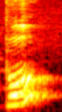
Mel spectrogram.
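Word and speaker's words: Pau: the south of France it's called po but it's Wren P Au U so nothing to yeah it's French yeah you don't read it as you speak it um anden yeah I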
